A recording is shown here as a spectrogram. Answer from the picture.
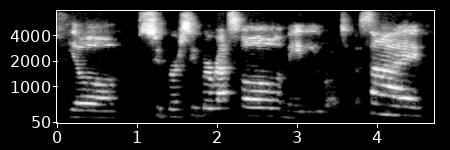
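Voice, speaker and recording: A woman at a fairly high pitch with ordinary pitch variation and an ordinary speaking voice. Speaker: yoga instructor. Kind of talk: guided yoga class. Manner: calm, soothing.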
